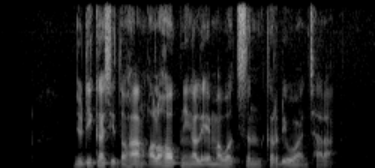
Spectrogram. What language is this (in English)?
Sundanese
